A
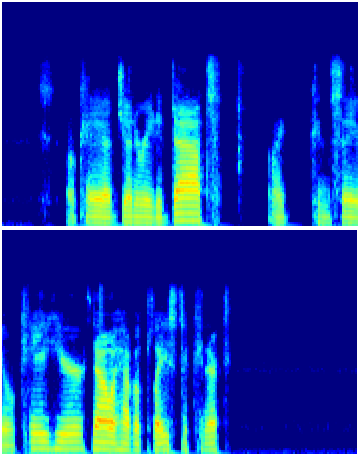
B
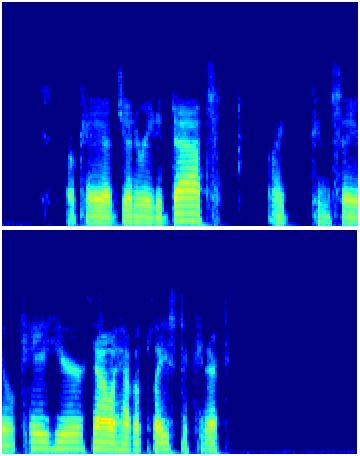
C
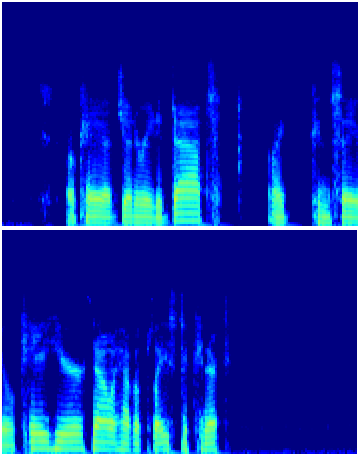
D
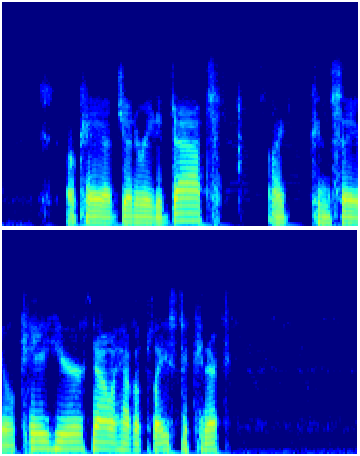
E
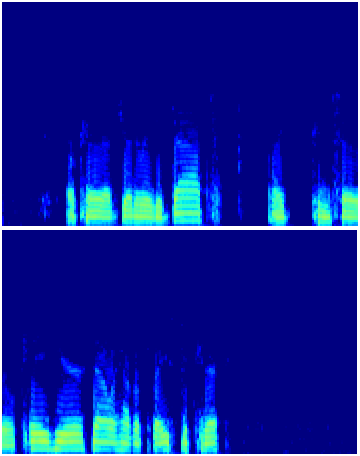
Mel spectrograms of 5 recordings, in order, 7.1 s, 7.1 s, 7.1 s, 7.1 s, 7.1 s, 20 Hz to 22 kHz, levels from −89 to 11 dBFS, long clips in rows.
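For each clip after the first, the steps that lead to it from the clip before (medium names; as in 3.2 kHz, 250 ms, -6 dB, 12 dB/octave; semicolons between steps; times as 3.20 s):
FFT filter 590 Hz 0 dB, 1 kHz -7 dB, 3.7 kHz -6 dB, 5.3 kHz -18 dB; trim -5 dB
compression 6:1, threshold -35 dBFS, peak gain reduction 14 dB; trim +2 dB
feedback echo behind a high-pass 509 ms, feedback 78%, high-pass 4.7 kHz, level -17 dB; trim +5.5 dB
in parallel at -10 dB: sine folder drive 8 dB, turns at -15 dBFS; on the sum: band-pass filter 260 Hz, Q 1.7; trim -5.5 dB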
